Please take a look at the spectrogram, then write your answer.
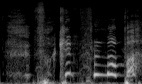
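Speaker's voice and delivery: slow, high Geordie drawl of Flubber; Geordie accent. Retold or imitated. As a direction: stretch Fucking Flubber out in Geordie. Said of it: "Why does that sound so good in a Geordie accent".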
